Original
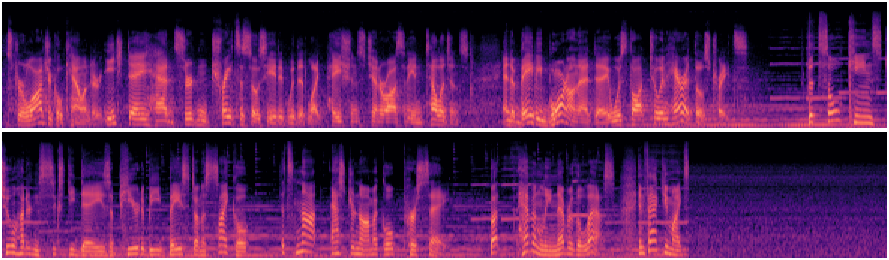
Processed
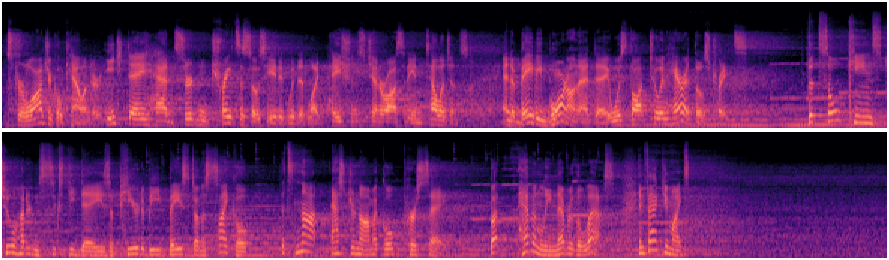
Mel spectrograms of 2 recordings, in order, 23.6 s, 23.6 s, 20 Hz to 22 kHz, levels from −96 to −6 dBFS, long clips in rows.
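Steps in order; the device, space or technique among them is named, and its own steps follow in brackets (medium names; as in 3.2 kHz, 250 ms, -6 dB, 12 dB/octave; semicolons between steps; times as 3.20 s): compressed reverb return (on a send at -3.5 dB: reverberation RT60 2.3 s, pre-delay 13 ms + compression, threshold -39 dBFS, peak gain reduction 15 dB)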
